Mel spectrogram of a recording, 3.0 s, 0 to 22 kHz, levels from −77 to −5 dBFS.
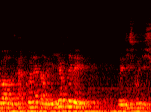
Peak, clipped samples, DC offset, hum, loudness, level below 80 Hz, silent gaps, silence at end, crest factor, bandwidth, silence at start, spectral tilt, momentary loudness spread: -16 dBFS; under 0.1%; under 0.1%; none; -33 LUFS; -40 dBFS; none; 0 s; 16 dB; 13 kHz; 0 s; -7.5 dB/octave; 13 LU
